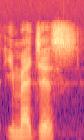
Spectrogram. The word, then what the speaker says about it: eMagix: En is werkzaam als software delivery manager bij eMagix. Zeg ik het goed? – Nou, niet helemaal. Het is eMagix.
